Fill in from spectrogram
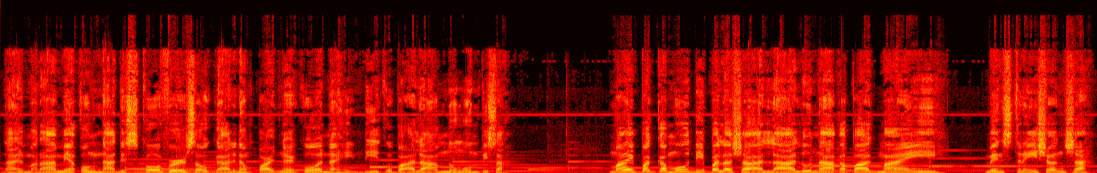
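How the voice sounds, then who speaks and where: A man playing a young letter sender, narrating his love story in a sincere, measured, scripted radio-drama style. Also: medium pitch, expressive, lightly acted. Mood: reflective. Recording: prominent music bed under narration.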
